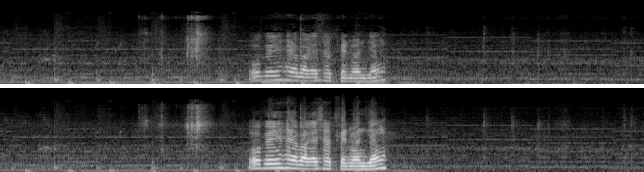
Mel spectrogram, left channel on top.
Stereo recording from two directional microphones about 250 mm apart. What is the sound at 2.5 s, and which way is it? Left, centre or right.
Speech, right.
